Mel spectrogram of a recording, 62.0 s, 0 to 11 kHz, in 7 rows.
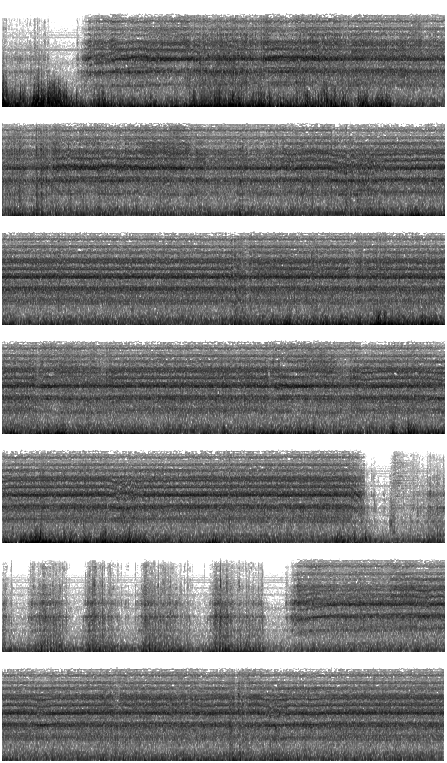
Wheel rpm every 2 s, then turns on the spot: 20, 140, 160, 160, 160, 160, 160, 160, 160, 160, 160, 160, 160, 160, 160, 160, 160, 160, 160, 160, 160, 60, 10, 20, 20, 120, 160, 160, 160, 160, 160.
42-50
